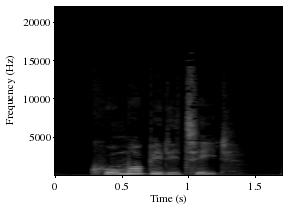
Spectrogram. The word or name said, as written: komorbiditet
